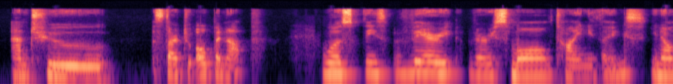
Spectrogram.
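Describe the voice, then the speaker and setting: This guest researcher and author, whose first language is Finnish, has a low, somewhat dark-toned female voice. Her reflective storytelling is thoughtful and halting, with frequent pauses and fillers as she hunts for the right words.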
